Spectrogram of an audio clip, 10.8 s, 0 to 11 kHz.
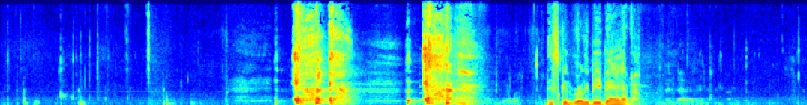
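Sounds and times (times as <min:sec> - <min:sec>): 
person on stage coughing to clear the throat: 0:03.7 - 0:04.8, 0:05.4 - 0:06.5
speech: 0:07.3 - 0:08.6.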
